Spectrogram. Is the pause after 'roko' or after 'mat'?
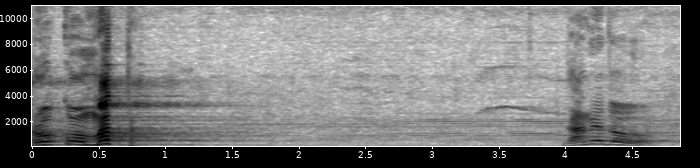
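after mat. The pause comes right after 'mat'.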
